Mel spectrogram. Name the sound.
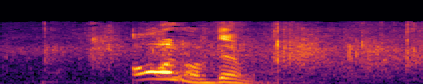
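weak audience clapping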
